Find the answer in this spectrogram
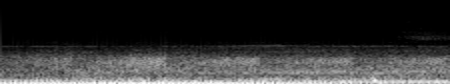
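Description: A loud, steady low rumble with a noisy haze above it and no clear tune.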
